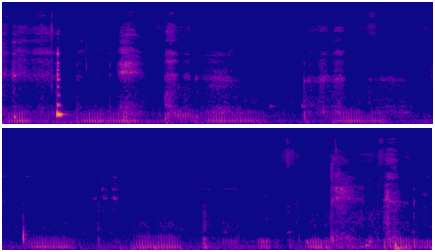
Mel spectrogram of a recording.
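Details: Low rhythmic purring from a cat met in the Swiss Alps, pulsing in short bursts roughly once a second, broken by sharp clicks and a loud tap near the start.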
